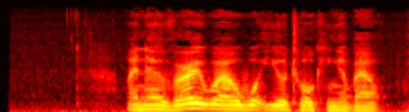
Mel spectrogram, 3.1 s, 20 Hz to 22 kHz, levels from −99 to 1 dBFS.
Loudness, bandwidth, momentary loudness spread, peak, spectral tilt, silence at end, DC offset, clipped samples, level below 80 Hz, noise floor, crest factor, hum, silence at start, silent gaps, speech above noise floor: -26 LUFS; 15 kHz; 9 LU; -10 dBFS; -7.5 dB/octave; 0.25 s; under 0.1%; under 0.1%; -58 dBFS; -60 dBFS; 18 dB; none; 0.95 s; none; 35 dB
